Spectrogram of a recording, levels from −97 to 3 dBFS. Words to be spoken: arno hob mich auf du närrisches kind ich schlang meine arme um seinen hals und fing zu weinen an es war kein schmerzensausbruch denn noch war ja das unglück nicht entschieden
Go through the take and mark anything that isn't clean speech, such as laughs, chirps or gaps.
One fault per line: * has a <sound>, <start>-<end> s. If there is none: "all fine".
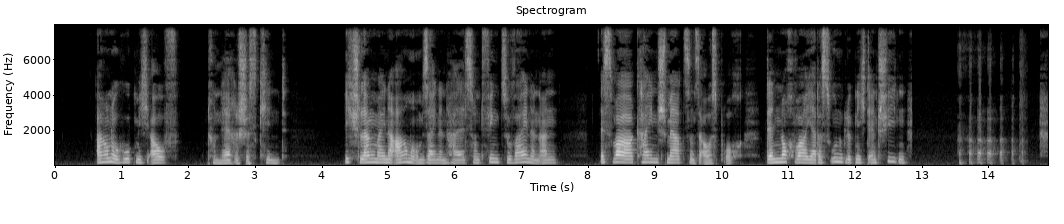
* has a laugh, 13.5-14.6 s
